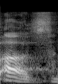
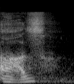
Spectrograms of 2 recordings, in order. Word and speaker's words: Uz: It looks like Job, J-O-B, just pronounced Job. Chapter 1. In the land of Uz, not Oz, but in the land of Uz, there lived a man whose name was Job.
